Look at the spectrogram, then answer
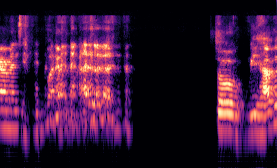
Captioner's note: all laugh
